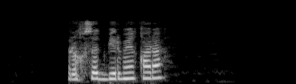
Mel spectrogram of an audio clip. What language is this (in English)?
Bashkir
